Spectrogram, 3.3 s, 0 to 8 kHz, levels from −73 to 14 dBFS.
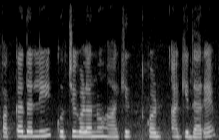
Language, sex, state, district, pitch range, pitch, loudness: Kannada, female, Karnataka, Bangalore, 235-260 Hz, 245 Hz, -14 LUFS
